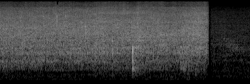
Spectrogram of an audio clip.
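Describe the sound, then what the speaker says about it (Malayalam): Onions for a Kerala-style mutton curry sauté in a pan with a loud, steady sizzle that runs unbroken and then drops abruptly to a softer hiss near the end. "നമ്മുടെ ഉള്ളിയൊക്കെ ഇവിടെ വഴന്നിട്ടുണ്ട്"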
